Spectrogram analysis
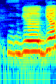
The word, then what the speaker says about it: ज्ञ: ठीक है, तो हम कह सकते हैं कि उच्चारण की दृष्टि से ज्ञ किससे बना है? ज्ञ ग घड़ी वाला, घ गमले वाला और य से मिलके क्या बना है? ज्ञ बना है।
